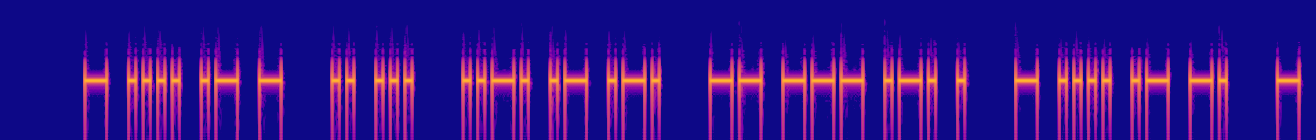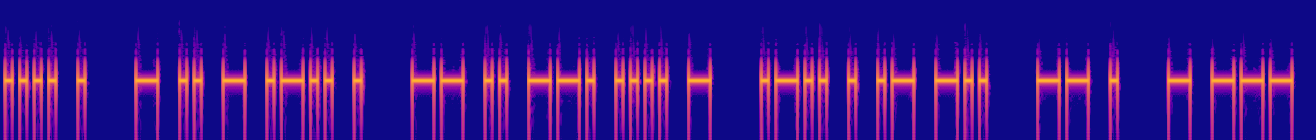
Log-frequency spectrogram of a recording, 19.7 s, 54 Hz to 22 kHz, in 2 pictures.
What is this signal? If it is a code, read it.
Morse code, heard as a keyed tone, about 22 wpm, 700 Hz. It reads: THAT IS FAR MORE THAN THE TITLE MIGHT LEAD ME TO
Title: Sentences from Top 1200 Words 22wpm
